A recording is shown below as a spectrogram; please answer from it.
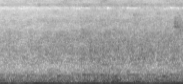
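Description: Steady low hum with a faint hiss underneath: the background noise of a poor-quality lecture-hall recording.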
